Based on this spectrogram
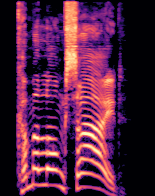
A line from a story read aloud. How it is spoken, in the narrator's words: exclaimed Will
